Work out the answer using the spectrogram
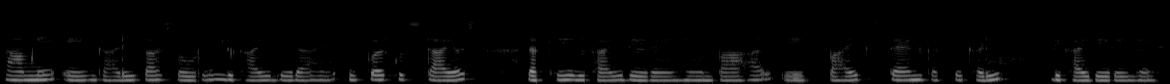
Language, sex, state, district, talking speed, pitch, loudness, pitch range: Hindi, female, Bihar, Lakhisarai, 145 wpm, 200 Hz, -43 LUFS, 185-210 Hz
